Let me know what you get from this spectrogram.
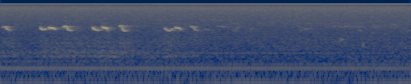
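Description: A small bird singing a quick series of short chirps, about three a second, that stops after about two seconds, with a few fainter calls later. A steady low hum runs underneath.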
